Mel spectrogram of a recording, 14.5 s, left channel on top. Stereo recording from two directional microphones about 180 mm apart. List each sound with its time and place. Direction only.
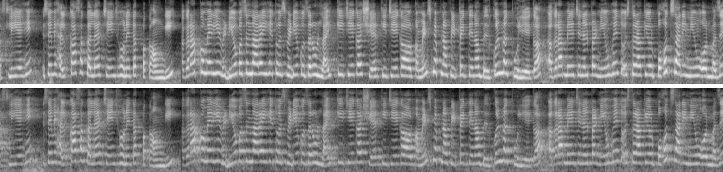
0.2 s a woman's voice: 40° left (ahead or behind)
